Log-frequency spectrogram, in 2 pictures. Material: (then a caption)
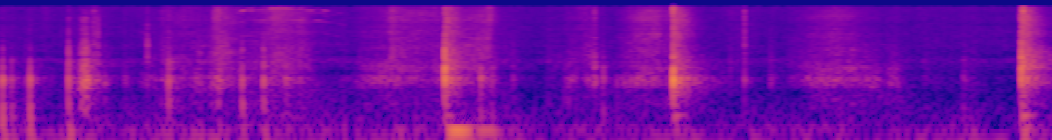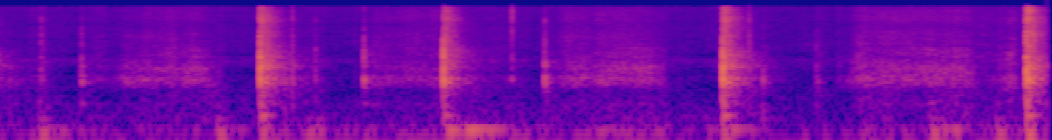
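Cardboard and paper. Fingertips tap on the cover and edge of a black hardcover notebook with a thick block of pages. The result is a run of short, dry knocks at an irregular pace, some dull and thumpy, others sharper and clickier, each dying away almost at once.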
